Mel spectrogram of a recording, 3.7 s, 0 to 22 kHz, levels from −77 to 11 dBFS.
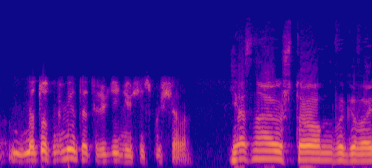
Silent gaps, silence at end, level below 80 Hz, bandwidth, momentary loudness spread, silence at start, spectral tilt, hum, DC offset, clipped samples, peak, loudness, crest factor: none; 0 s; -60 dBFS; 13.5 kHz; 11 LU; 0 s; -7 dB/octave; none; under 0.1%; under 0.1%; -8 dBFS; -21 LUFS; 12 dB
